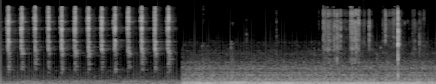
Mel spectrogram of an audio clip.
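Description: A fast, even ticking, about six ticks a second, in the style of a clock-tick sound effect, lasting close to three seconds. It then stops, and the low hum of a car cabin comes back with a few light clicks.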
